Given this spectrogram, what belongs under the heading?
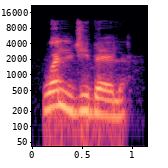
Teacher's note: From waw to lam second, I drop hamza til wasl.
